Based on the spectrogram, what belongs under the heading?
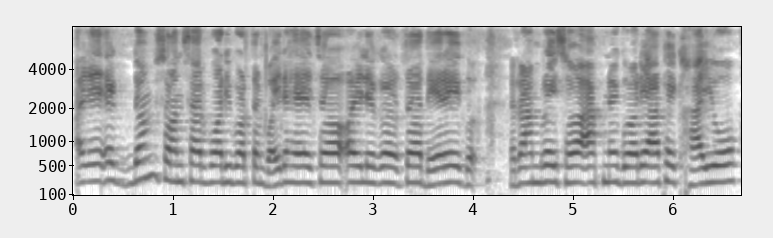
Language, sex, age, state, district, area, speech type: Nepali, female, 60+, West Bengal, Darjeeling, rural, spontaneous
